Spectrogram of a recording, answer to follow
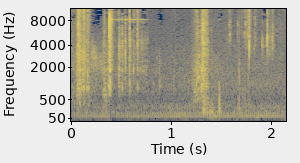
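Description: Mauser K98k bolt-action rifle being reloaded after a shot: a series of sharp metallic clicks and clinks as the bolt is worked and the spent 7.62 mm brass case comes out, one clink ringing briefly. A louder click comes about a second and a half in.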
